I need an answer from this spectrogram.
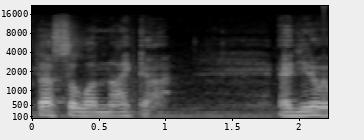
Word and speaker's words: Thessalonica: city was pronounced it's a greek city it's pronounced thessalonica and you know it's still here today really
